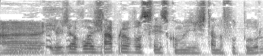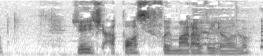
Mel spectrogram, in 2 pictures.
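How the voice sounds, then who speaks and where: A man speaks at a fairly quick pace in a medium pitch, with fairly even intonation. His is a plain, everyday voice. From Brasília, Brazil. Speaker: podcast supporter and group admin. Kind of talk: casual group chat.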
